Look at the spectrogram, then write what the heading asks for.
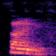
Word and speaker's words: sign: क्या हुआ, ये हुआ रेन, जी यहाँ पे साइलेंट है। RESIGN, रिजाइन, SIGN, साइन।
